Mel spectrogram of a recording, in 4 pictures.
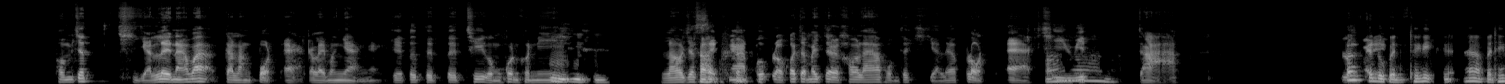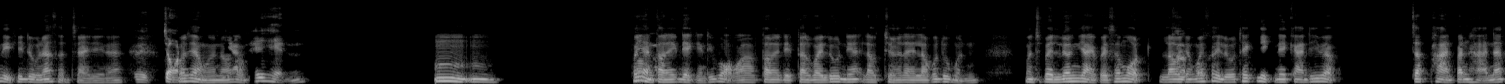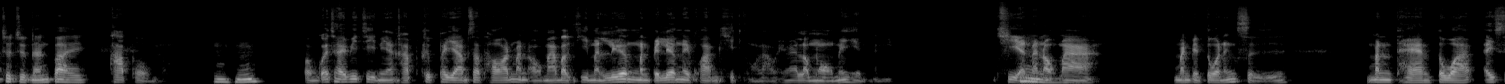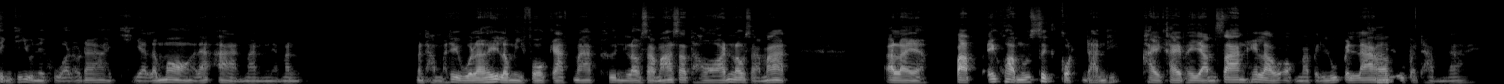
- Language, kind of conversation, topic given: Thai, podcast, คุณจัดการความเครียดในชีวิตประจำวันอย่างไร?
- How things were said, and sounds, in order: other background noise; chuckle; stressed: "จด"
